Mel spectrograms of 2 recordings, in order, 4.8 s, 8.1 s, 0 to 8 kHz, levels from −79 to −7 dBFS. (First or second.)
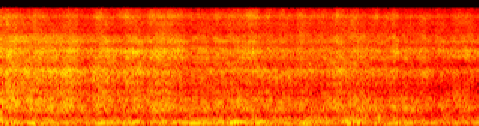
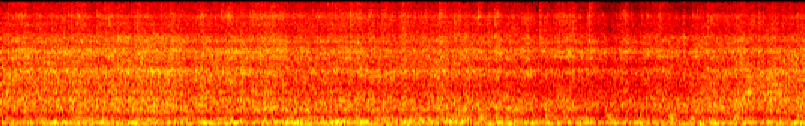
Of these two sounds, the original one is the second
